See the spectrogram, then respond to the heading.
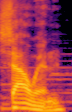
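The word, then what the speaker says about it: Samhain: in an ancient festival called samine pronounced sain a celebration held by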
